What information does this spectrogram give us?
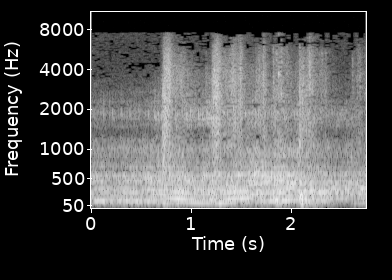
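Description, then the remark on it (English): A truck motor is started and its engine rumbles steadily and loudly, its deep drone broken by a few brief clattering bursts as the motor runs. “You go start the motor.”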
